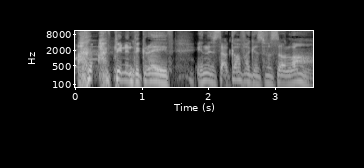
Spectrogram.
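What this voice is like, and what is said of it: Damaged character voice. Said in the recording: “My voice is damaged.”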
